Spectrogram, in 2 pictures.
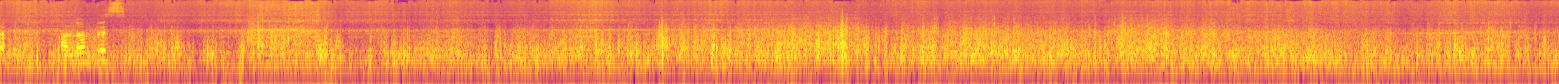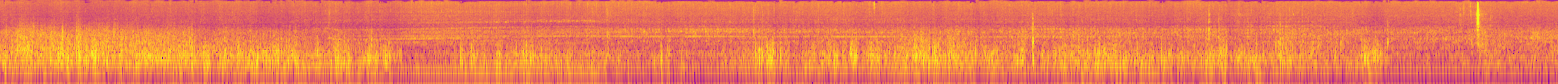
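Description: Motorcycle engine running at low speed with wind buffeting the microphone, a little quieter about two-thirds of the way through.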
